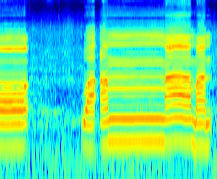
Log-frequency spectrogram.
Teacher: মিমের মধ্যে গুন্না করছি কেন মিমের নুনে তাসদিদ গুন্না করা ওয়াজিব মিমের উপর তাজদি আছে এজন্য মিমটা গুন্না করা ওয়াজিব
